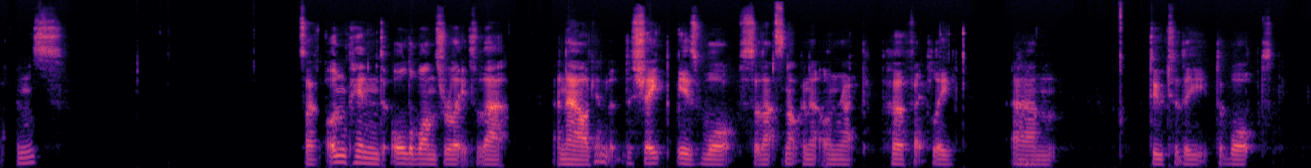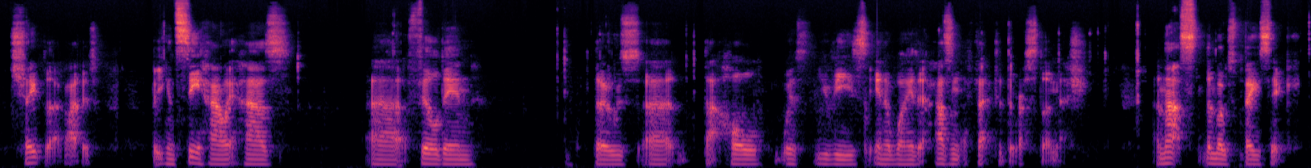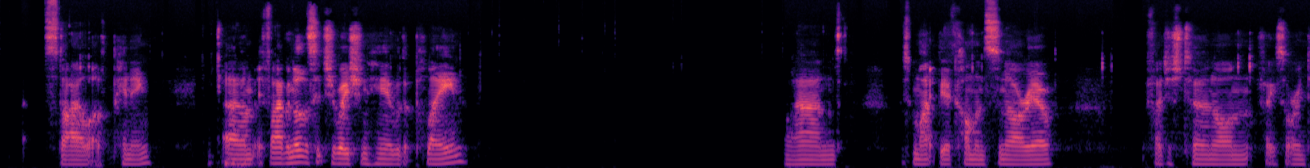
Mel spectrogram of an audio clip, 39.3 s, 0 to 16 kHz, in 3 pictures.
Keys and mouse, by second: 0.1 a, 1.3 a, 1.4 a, 2.1 a, 2.9 u, 4.8 a, 5.0 a, 6.5 a, 7.6 click, 9.2 a, 9.3 a, 14.5 a, 14.7 a, 16.8 r, 18.8 a, 18.9 a, 23.8 a, 23.9 a, 25.0 Tab, 25.5 Tab, 25.9 Tab, 26.5 x, 28.1 ctrl+a, 28.7 shift+a, 30.8 ctrl+z, 31.3 shift+s, 32.0 shift+a, 33.6 r, 37.1-38.8 drag, 39.2 Tab.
